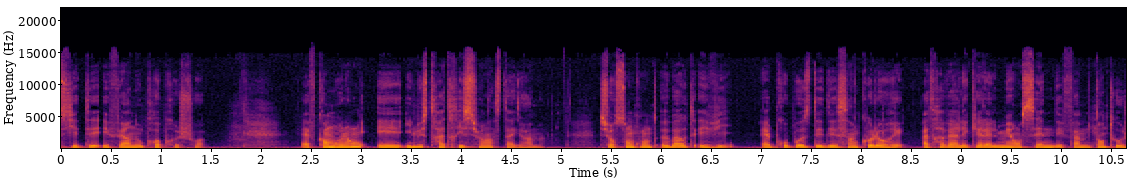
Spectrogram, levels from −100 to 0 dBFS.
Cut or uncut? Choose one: uncut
